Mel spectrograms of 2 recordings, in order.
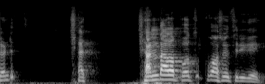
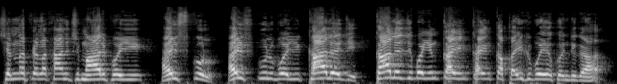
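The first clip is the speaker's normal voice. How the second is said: ordinary talk, nothing marked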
